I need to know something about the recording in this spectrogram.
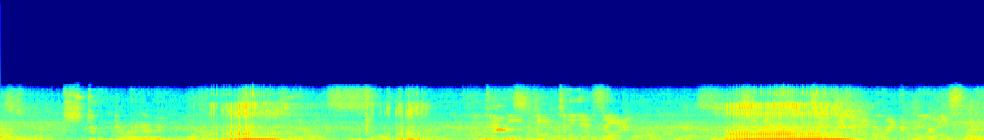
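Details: Deeply asleep person snoring: loud, rough, rattling snores on inhaling, two main bursts about five seconds apart, with quieter breathing between.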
